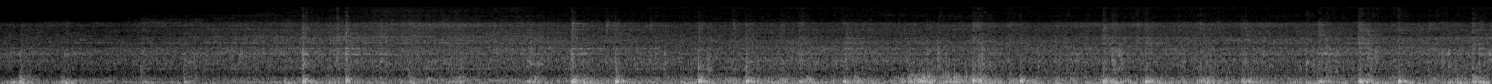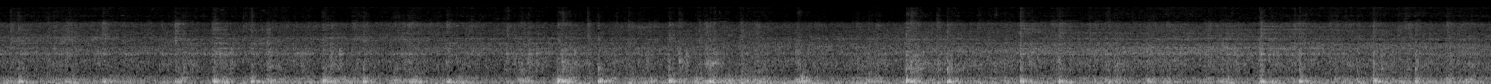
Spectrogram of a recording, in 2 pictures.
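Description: Suburban electric multiple unit passing at speed, its wheels clattering over the rail joints in a repeating rhythm above a steady rumble of running gear.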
